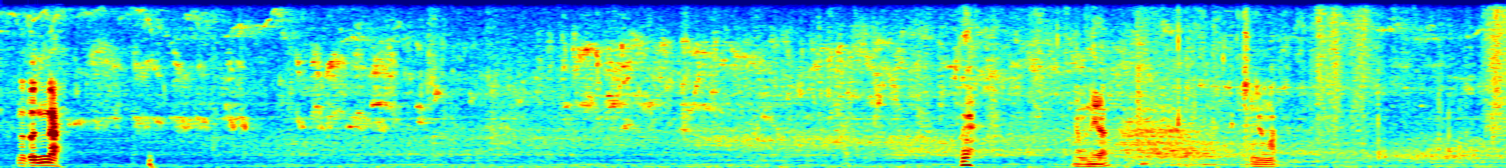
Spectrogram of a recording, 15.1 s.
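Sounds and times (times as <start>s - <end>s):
faint bird chirps: 0.0s - 10.8s.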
